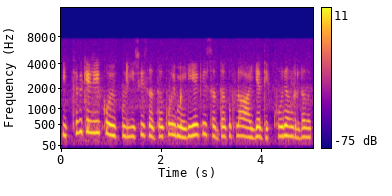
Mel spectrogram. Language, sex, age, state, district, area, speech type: Dogri, female, 18-30, Jammu and Kashmir, Samba, rural, spontaneous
